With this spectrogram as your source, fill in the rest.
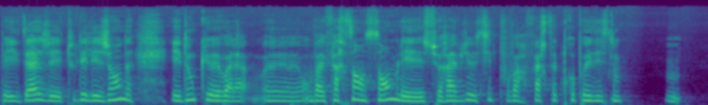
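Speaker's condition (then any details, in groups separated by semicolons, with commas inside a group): Acquired deafness, late-onset total hearing loss; lip-reads, learned unconsciously while losing hearing, no lip-reading courses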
